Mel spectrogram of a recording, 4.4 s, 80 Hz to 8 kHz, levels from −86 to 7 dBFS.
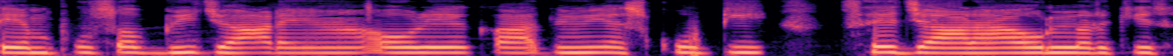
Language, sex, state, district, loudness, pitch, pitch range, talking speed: Hindi, male, Bihar, Araria, -12 LUFS, 275 Hz, 265-280 Hz, 230 wpm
